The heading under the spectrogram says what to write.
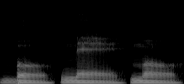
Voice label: "bonemo", concat syllables; Affixing experiment

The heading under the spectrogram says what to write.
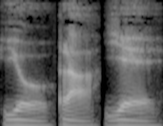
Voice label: "yoraye", concat syllables; Affixing experiment

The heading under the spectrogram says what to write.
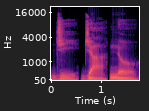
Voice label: "jijano", concat syllables; Affixing experiment

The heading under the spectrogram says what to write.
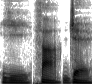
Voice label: "yithaje", concat syllables; Affixing experiment

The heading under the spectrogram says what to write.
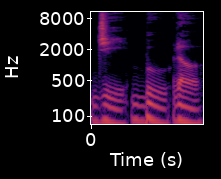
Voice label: "jiburo", concat syllables; Affixing experiment

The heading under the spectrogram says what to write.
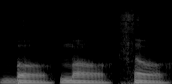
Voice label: "bomotho", concat syllables; Affixing experiment

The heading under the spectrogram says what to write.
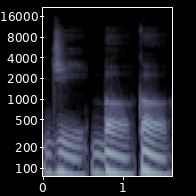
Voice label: "jiboko", concat syllables; Affixing experiment

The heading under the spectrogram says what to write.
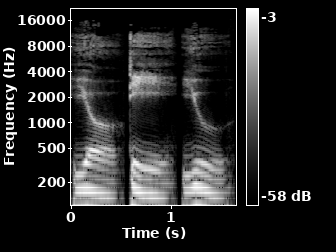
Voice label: "yotiyu", concat syllables; Affixing experiment

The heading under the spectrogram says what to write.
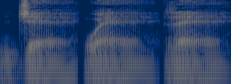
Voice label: "jewere", concat syllables; Affixing experiment

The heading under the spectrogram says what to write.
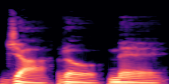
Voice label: "jarome", concat syllables; Affixing experiment

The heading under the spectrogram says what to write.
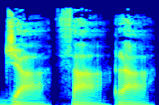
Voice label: "jathara", concat syllables; Affixing experiment

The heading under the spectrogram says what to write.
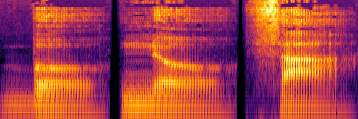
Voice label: "bonotha", concat syllables; Affixing experiment

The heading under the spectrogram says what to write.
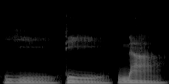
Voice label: "yitina", concat syllables; Affixing experiment

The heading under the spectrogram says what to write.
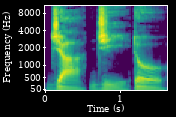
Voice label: "jajito", concat syllables; Affixing experiment

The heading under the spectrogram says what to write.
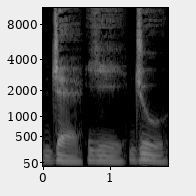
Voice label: "jeyiju", concat syllables; Affixing experiment

